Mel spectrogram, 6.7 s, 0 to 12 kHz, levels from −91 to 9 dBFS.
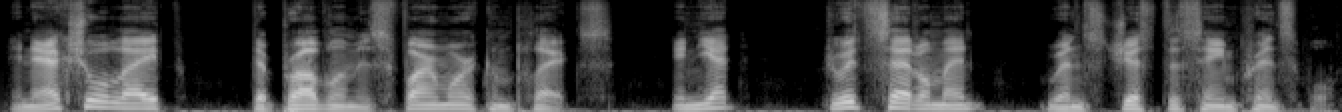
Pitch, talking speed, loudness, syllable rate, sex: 110 Hz, 170 wpm, -21 LUFS, 5.0 syllables/s, male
